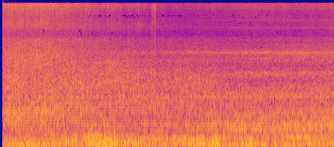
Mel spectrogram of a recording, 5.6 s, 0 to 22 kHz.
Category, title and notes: Soundscapes > Urban
A tram passing the recorder in a roundabout. The sound of the tram can along with sound of rain be heard. Recorded on a Samsung Galaxy A54 5G. The recording was made during a windy and rainy afternoon in Tampere.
